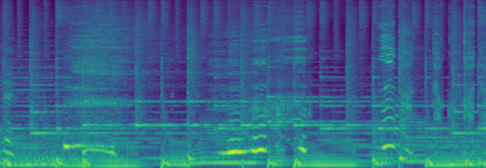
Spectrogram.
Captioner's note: sob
